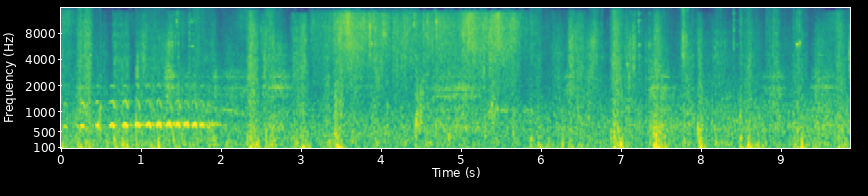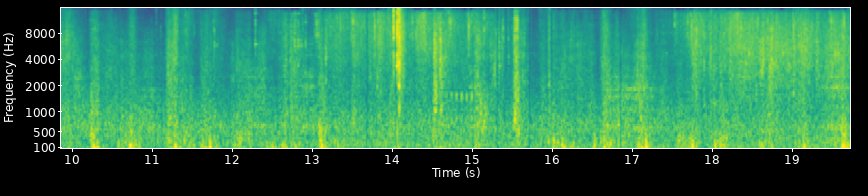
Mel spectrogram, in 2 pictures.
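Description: Footsteps crunch on snow and brush through dry grass.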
